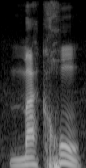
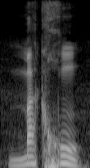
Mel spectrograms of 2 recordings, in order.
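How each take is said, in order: Both takes have the same delivery.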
